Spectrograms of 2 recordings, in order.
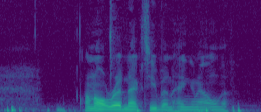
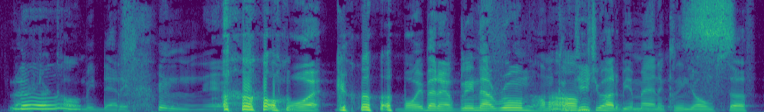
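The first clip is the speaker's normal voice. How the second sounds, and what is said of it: Gruff redneck tough-guy dad voice. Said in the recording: “That sounds like a mix of Mr. T and Kratos. ... You sound like a redneck.”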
